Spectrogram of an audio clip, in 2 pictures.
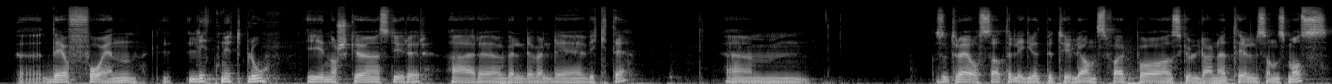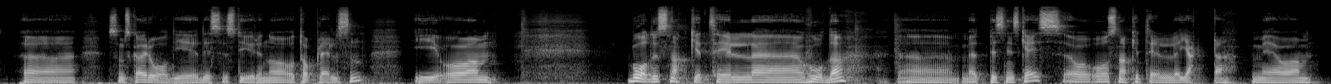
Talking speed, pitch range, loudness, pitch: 120 wpm, 95-115 Hz, -22 LUFS, 105 Hz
